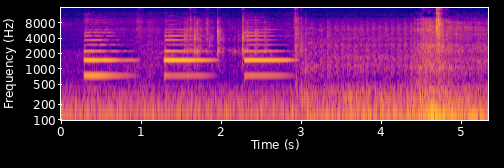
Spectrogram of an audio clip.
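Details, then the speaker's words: Ford 6.0 diesel, warm (oil 195°F, coolant 197°F), after fixing a passenger-side dummy plug and standpipe leak for a hot crank no-start: three chimes, then it catches almost at once and idles steadily. "Just like that. Started up fine."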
